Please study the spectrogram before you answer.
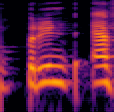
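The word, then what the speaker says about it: printf: इसको हम प्रिंट एफ से प्रोनाउंस करते हैं।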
